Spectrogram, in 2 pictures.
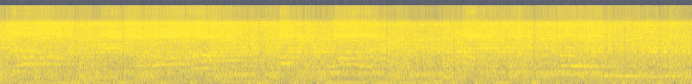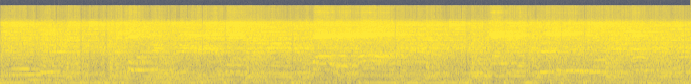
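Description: Live band music played loud through a PA: a male lead singer over electric guitar and a steady low-end beat.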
